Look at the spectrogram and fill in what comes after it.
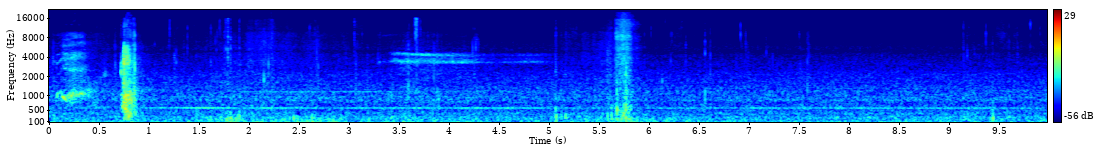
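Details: A 2-year-old rescue Chihuahua–Miniature Pinscher dog with really bad kennel cough gives two harsh, abrupt, honking coughs.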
